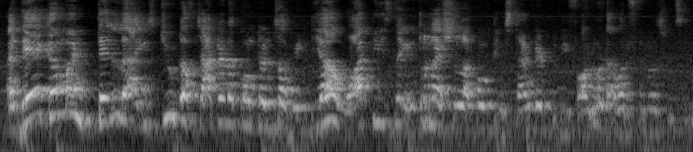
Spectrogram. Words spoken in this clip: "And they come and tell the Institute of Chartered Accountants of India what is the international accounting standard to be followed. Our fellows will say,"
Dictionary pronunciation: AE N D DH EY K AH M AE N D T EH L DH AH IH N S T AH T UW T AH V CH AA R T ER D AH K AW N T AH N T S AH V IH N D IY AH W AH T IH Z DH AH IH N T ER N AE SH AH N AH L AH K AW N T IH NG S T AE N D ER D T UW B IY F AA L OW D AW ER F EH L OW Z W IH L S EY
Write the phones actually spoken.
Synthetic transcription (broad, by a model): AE N D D EY K AH M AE N D T EH L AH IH N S T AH T UW T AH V CH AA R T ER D AH K AW N T AH N T S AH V IH N D IY AH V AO T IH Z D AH IH N T ER N AE SH AH N AH L AH K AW N T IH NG S T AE N D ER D T UW B IY F AA L OW D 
